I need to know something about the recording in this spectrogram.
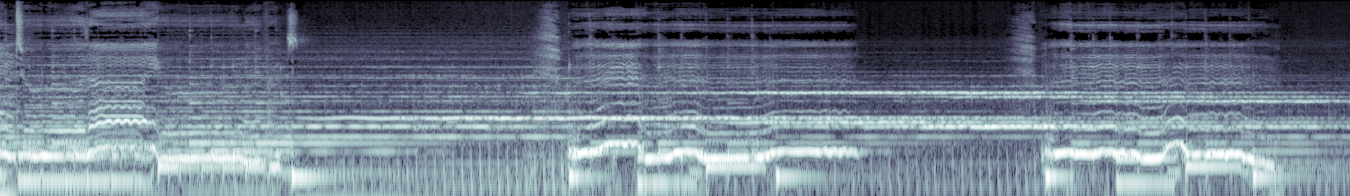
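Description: A small live trio from Montreal plays a song in a live session, with sustained droning chords and a wavering melodic line, steady and fairly loud throughout, instrumental with no singing, fading slightly at the very end.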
